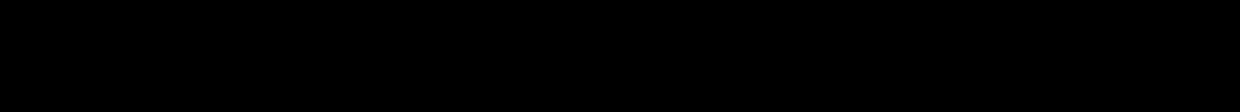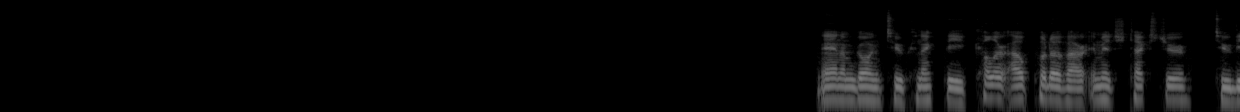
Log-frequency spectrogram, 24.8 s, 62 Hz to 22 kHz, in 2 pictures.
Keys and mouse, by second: 0.2 z, 5.9 click, 6.1 click, 6.3 click, 9.0 z, 9.9 z, 13.0 Tab, 22.0 f, 24.4 click.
